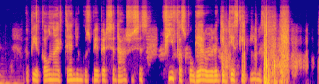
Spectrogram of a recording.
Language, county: Lithuanian, Marijampolė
